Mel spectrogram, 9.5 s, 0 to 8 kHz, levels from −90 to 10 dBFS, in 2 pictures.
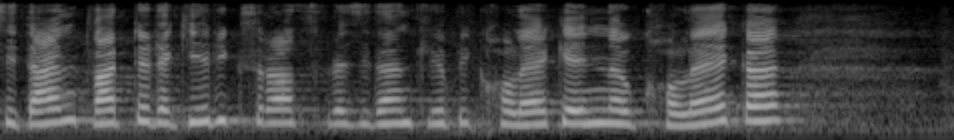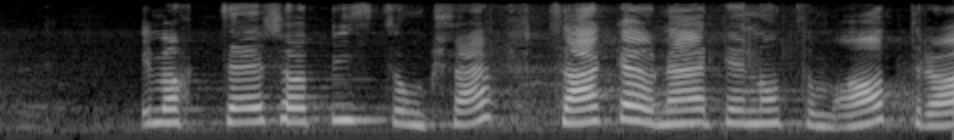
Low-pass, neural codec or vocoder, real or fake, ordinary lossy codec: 7.2 kHz; none; real; none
